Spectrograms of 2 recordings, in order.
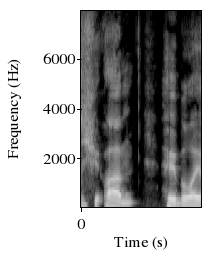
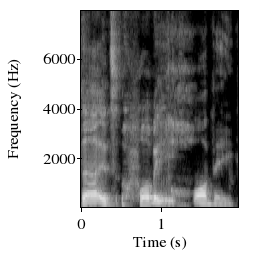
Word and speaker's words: Huobi: So across, you said Huboy, or I don't know, Warboy, or however you pronounce it, you just nailed it. I can't seem to get there. Hobby or something? It's Huobi. Huobi. I had to look that one up on YouTube to make sure I was pronouncing it properly, but yeah, Huobi.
